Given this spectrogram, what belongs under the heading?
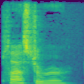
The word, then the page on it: plasterer: American English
